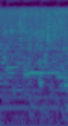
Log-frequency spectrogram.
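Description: Mountain spring water pouring from the Pancuran Mas spout on Gunung Pesagi, a steady close splashing trickle with a low hum beneath, alone without voices.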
